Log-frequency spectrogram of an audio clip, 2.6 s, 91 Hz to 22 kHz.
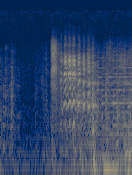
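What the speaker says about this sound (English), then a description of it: "Your goat, sir." A goat bleats in a 1960s sitcom scene: after a quiet, low start comes a loud, wavering, nasal bleat that lasts about a second and a half, close by, with no talking over it.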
